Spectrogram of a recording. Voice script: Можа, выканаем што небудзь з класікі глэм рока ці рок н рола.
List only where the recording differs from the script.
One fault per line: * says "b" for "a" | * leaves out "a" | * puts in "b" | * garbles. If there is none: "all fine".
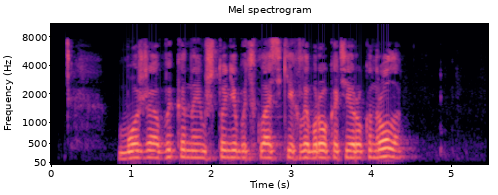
all fine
